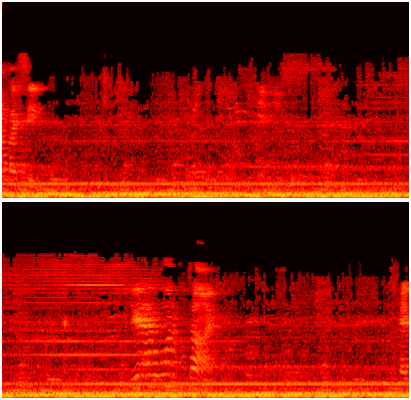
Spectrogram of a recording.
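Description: A steady low rumble with a constant hum from the Slingshot ride's machinery while the riders wait in the capsule before launch, with brief voices about seven seconds in.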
